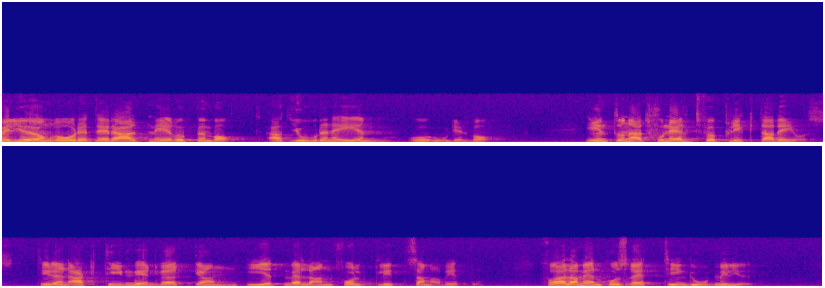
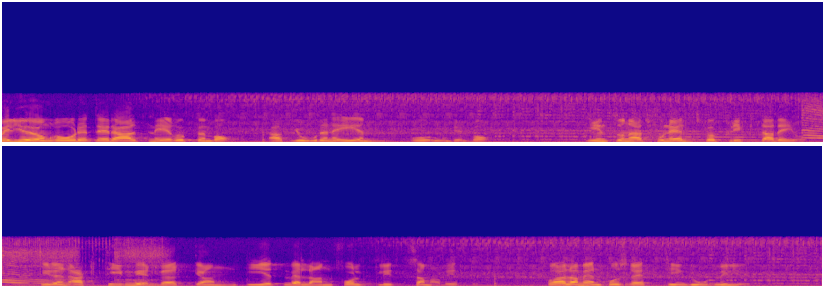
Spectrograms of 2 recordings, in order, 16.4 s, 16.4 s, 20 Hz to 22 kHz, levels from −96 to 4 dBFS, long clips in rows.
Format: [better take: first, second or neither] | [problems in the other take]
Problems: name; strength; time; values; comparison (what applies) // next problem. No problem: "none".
first | background sound (Bicycle); 16 dB below the speech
